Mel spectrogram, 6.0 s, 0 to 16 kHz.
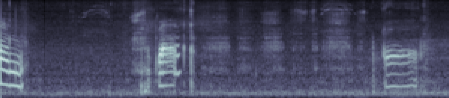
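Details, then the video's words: Domestic cat meowing while sunbathing and feeling good, recorded 4 December 2021: three short harmonic meows, the first falling, the others slightly rising then dropping, spaced about two and three seconds apart, with faint rustling between. "ひなたぼっこ 気持ちよくて鳴くメルちゃん〜ネコの鳴き声"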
